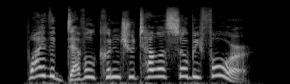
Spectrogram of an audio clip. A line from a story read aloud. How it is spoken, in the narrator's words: he cried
